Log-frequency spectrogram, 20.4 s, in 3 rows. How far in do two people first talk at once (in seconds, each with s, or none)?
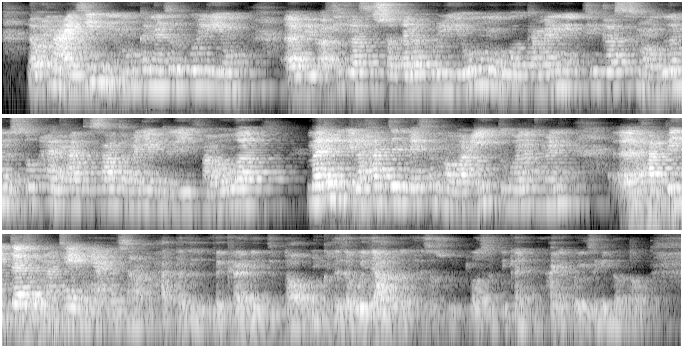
13.0 s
